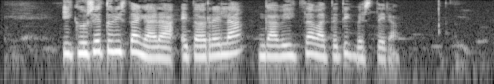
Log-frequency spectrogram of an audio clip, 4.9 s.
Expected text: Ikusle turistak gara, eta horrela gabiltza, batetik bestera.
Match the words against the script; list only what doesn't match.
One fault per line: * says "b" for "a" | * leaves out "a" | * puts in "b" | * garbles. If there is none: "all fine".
all fine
